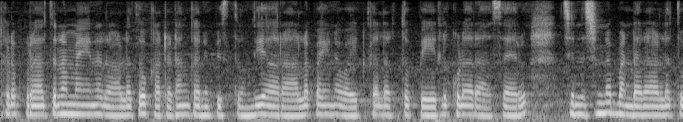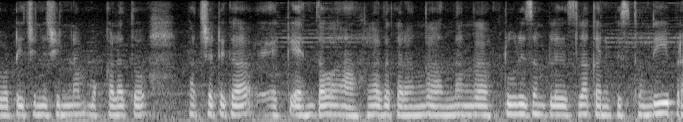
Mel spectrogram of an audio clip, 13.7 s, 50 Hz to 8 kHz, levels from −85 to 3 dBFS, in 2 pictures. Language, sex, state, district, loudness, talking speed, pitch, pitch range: Telugu, female, Andhra Pradesh, Krishna, -16 LUFS, 125 wpm, 175 Hz, 165-180 Hz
